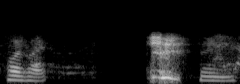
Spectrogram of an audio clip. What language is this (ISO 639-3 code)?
mni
